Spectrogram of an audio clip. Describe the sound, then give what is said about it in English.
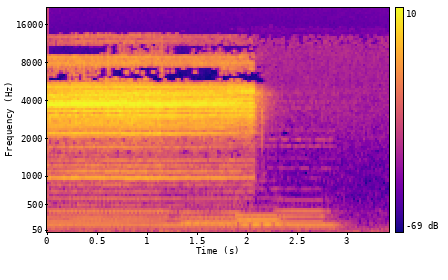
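A loud, harsh electric buzzer blares steadily for about two seconds in an office at night, at a desk with colored lights gleaming on and off, then cuts out, leaving a lower droning hum that fades away. “K-12 watches those lights intently some moments before a buzzer sounds.”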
